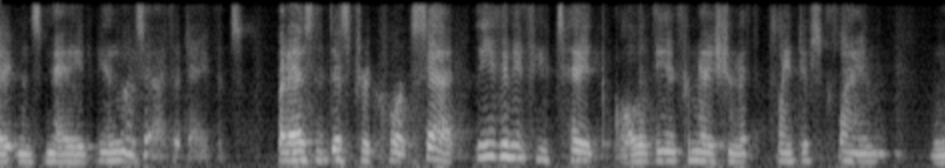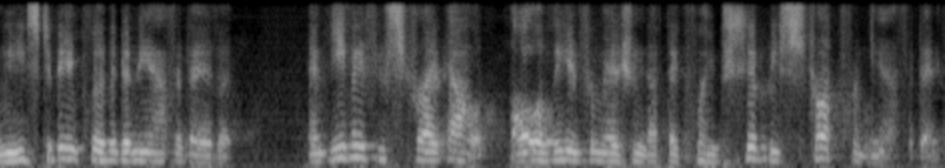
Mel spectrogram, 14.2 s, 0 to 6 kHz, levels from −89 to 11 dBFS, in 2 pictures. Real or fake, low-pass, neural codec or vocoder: fake; 5.4 kHz; codec, 16 kHz, 1 kbps, FreqCodec, smaller model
